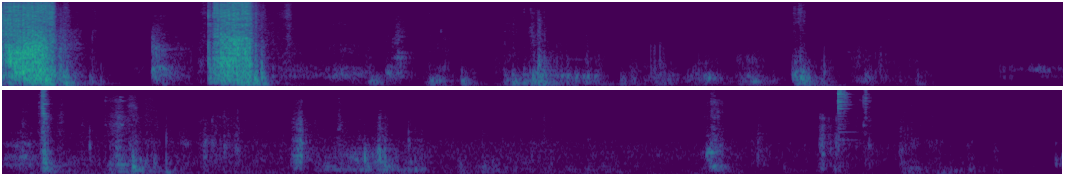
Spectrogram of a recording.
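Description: Rooftop tent fabric zipper pulled closed in two quick strokes, the first right at the start and the second about a second in, followed by scattered light rustling and clicks as the tent fabric is handled.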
